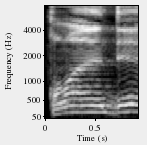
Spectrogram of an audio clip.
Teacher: Dal sukun bacanya dengan pantul gitu ya.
